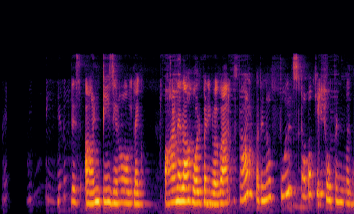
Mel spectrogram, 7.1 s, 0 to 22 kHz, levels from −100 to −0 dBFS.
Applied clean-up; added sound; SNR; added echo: neural mask model DeepFilterNet 3.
